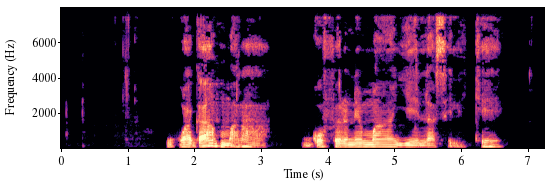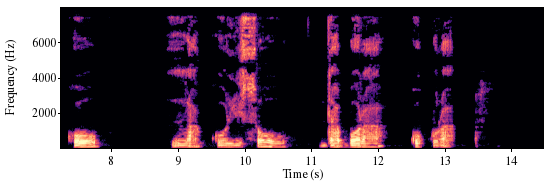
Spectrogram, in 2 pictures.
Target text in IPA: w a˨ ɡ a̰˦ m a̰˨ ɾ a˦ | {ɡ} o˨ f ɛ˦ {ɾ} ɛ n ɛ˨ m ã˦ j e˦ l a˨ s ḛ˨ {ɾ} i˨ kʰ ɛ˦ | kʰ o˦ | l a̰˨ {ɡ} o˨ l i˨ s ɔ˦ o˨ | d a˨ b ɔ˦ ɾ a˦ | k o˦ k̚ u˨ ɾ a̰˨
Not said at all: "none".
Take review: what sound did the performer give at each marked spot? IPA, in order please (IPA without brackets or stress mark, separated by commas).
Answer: ɡ, ɾ, l, k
